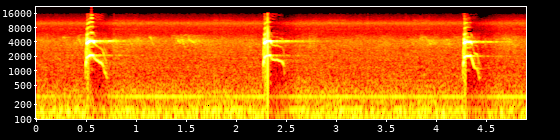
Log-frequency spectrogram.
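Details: Female pet Douglas squirrel, a native Puget Sound lowland squirrel, approaching for a treat: three sharp, high, downward-sweeping squeaks spaced about two seconds apart, with a steady high tone lingering after each over a quiet background.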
